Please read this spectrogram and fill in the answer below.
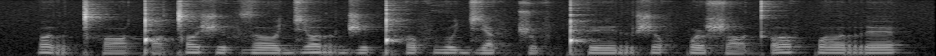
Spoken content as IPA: ʌ˦˨ r ǀʰ ɑː˨ ǃ ɑ˨ ǀ ʌ˦ ʃ e˧ f z ʌː˧ d͡ʑ ʌː˦ r d͡ʒ e˦ ǃʰ ʌ˦ f ð ʊ˦ d͡ʑ æ˧ f ʈ͡ʂ ʊ˨ f ǃʰ eː˧ r ʃ ʌ˦ f p ʌ˧ ʂ ɑ˨ kʼ ʌː˦ f p ʌː˦ r ɛ˦

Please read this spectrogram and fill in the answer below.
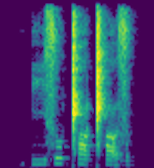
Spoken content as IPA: ʔ i s o ǁ ɒ ǁ ɒ z

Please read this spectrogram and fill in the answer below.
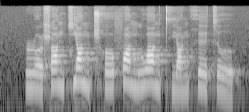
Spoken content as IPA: ɻ ɤ˨˩ ʂ ɑ˥˧ ŋ t͡ɕ j ɑ˥˩ ŋ ʈ͡ʂʰ ɤ˧˥ f ɑ˥˧ ŋ l w ɑ˥˩ ŋ t̪ʰ j ɑ˧˥ ŋ x e˥˧ ɪ̯ t͡s ɹ̩˥˩

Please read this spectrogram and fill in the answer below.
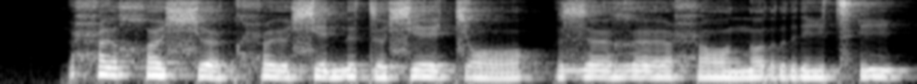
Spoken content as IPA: ħ ɨ˥˩ χ œ˥˩ ɕ œ˧˩˧ ɡ ħ øː˧˩˧ ɕ e˧˩˧ n ɨ˥˩ d œ˨˩ ɕ eː˥˩ t͡ɕ ɔː˧˩˧ | z œ˧˩˧ ɣ œː˨˩ ħ ɔː˨˩ n ɔ˥˩ r i˨˩ t͡sʼ i˥˩

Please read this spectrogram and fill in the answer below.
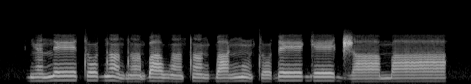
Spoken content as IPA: ɡ ɛ̃˧ n eː˦ t o˦ d ã˦˨ d ã˨ ɓ a˧ w ã˨ t ã˧ ɡ͡b a˧ ŋ ũ˦˨ t o˧ ɗ eː˦ ɡ eː˦ d͡ʒ aː˦ m aː˦

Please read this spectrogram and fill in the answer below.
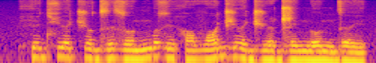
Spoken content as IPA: h ʉ d ɕ ʉ ə̯ t͡ʃ o d͡z ɯ z o n ŋ o z ʉ h ɔ v ɔ d͡ʒ ɯ ə̯ d͡ʒ ʉ ə̯ ɖ͡ʐ e n o n d ə ɪ̯

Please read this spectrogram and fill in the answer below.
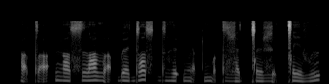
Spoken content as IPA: ɛ̰ tˤ ɛ̰ ʔ ŋ œ sˤ l ə ðˤ ɛ̰ ɓ œ d ø sˤ dʱ ø ʔ ŋ ḛ tˤ m ə̰ tˤ ɮ ɯ ǀ ø ɮ ḛ ǀ e v ɯ

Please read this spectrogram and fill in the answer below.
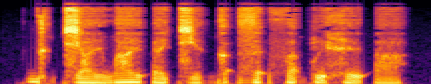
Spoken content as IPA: ɡ ɪ˦ ʔ t͡ɕ a˨ ɪ̯ w a˦ ɪ̯ ʔ ɛ˨ t͡ɕ e˨ ɡ ä˦ ʔ z ɛ˦ ʔ θ ä˦ ʔ p ĩ˦˨ h ḛ˦˨ ɪ̯ ʔ ä˨

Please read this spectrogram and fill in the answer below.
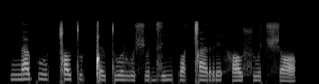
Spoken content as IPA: n a kʷ i w ǀ ɒ tʷ œ ǃ e tʷ œ v ʊ ʃ ʊ d͡z i p ɒ ǀ a r e h ɒ sʷ œ t͡ʃ ʃ ɒ

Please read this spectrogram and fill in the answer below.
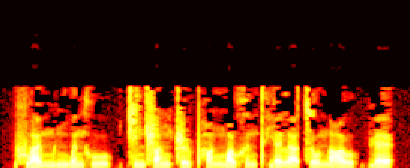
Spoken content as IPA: ʂ w a˥˩ ɪ̯ m i˥ ŋ w ə˥˧ n x u˥˩ | t͡ɕ i˥˩ n ʂ ɑ˥ ŋ ʈ͡ʂ ɻ̩˧˥ pʰ ɑ˧˥ ŋ m ɑ˥˩ ʊ̯ x ə˧˥ n t̪ʰ j ɛ˥˩ l ä̰˨˩ t͡s o˥˩ ʊ̯ n̪ ɑ˥ ʊ̯ | p ɥ ɛ˥˩

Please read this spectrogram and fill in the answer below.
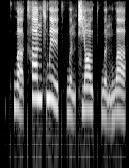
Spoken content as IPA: kʰ w ä̰˨˩ kʰ a˦ n s w e˥˨ ɪ̯ t̪ʰ w ə̰˨˩ n t͡ɕ j ɑ˦ ʊ̯ t̪ʰ w ə̰˨˩ n w ä˥˨

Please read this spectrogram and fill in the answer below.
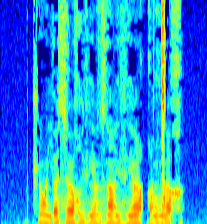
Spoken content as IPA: t͡ʃ ɔ̃ j ə z ɵ ʁ vʲ ɔ̃ z ã vʲ ɔ̃ e̯ q ə ŋ͡ǀ ə χ

